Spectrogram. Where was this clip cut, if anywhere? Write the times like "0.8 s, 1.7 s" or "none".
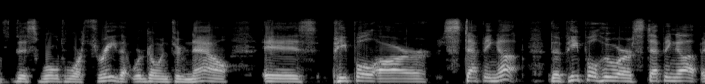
none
